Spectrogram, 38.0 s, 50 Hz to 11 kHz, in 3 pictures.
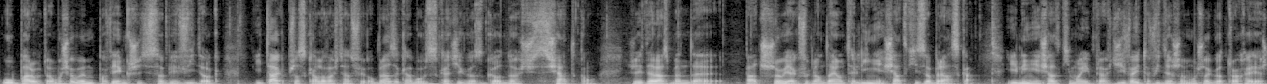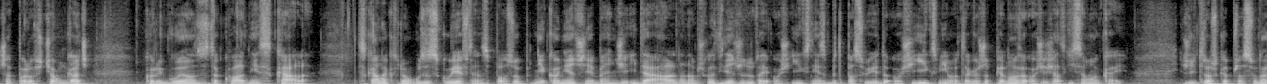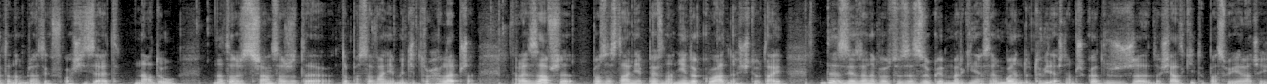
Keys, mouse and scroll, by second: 3.0 middle click, 3.6 s, 5.6 middle click, 11.4 s, 13.4-15.6 shift+middle drag, 15.1 s, 25.2 g, 29.0 g, 32.7-34.4 drag, 34.4-38.0 middle drag.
